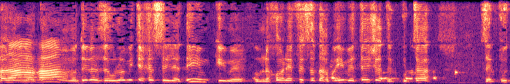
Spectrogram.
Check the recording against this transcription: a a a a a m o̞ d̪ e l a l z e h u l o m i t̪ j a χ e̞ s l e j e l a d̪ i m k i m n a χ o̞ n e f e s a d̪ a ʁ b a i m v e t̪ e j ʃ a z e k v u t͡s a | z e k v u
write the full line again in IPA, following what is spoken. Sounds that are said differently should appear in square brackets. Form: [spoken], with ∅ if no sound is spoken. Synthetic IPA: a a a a a m o̞ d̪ e l a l z e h u l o m i t̪ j a χ e̞ s l e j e l a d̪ i m k i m n a χ o̞ n e f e s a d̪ a ʁ b a i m v e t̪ e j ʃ a z e k v u t͡s a | z e k v u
